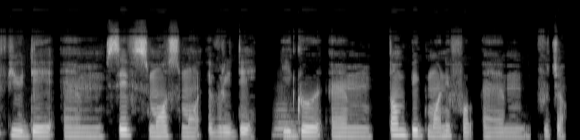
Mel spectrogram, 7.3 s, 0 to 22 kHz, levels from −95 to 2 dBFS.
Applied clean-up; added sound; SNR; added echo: none; Brass instrument; 16 dB; none.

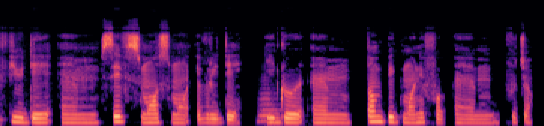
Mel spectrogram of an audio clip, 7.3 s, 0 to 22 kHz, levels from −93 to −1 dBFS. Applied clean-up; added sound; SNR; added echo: neural mask model RNNoise.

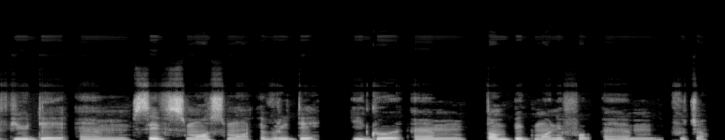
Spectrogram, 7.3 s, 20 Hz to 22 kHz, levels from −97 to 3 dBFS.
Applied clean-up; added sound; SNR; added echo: none; none; none; none.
